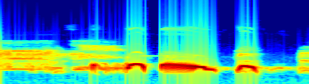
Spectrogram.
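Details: Spotted dove decoy cooing to attract and provoke other doves: short, rounded hollow coos followed by a longer drawn-out note and another short coo, over a constant humming background.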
